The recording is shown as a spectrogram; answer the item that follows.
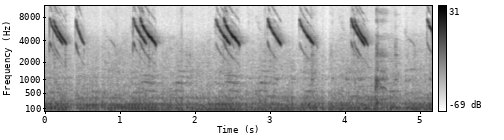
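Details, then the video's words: Female Bali white-eye (pleci dakbal) giving its call meant to stir males: sharp, high descending whistles, single or doubled, spaced roughly every half to one second above a soft low rumble. "TERAPI PLECI DAKBAL BETINA, BIKIN BURUNG PLECI MU NGALAS"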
